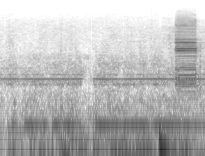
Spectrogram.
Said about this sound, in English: so can you stop buzzing me?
